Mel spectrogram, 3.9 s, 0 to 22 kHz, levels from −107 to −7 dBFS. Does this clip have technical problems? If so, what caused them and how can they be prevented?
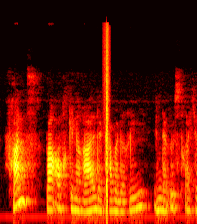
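Yes. A wireless microphone noise hit occurs from 2.04 to 2.22 s. The radio signal fades as reflections cancel, so receiver noise bursts through as static. Better antenna placement and diversity receivers prevent it.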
